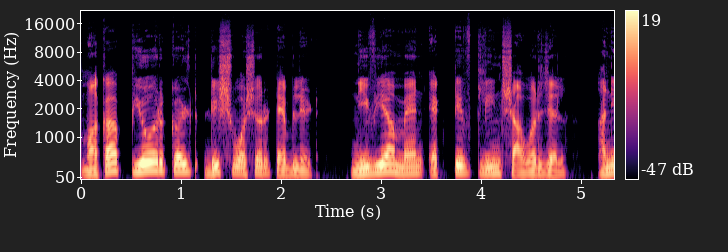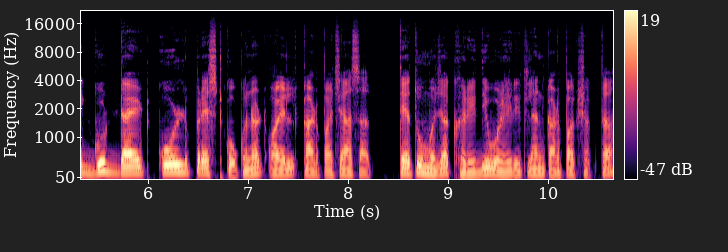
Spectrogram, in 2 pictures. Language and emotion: Goan Konkani, neutral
